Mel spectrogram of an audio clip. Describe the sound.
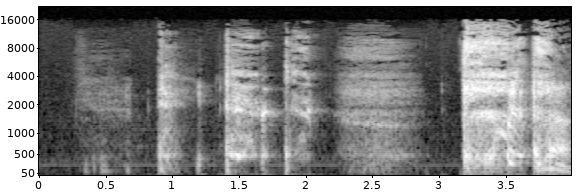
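Throat clearing and harsh coughing from a person pausing mid-speech: several rough bursts of varying length come one after another, loud and alone without talk.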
